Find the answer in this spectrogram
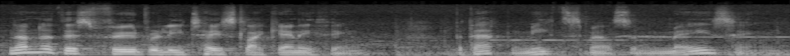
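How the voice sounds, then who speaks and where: A man's voice: fairly low pitch, very animated, normal speed, over music. A man voicing a naive, trusting young woman at a party, lifting his voice a little, in an audiobook story. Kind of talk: audiobook narration.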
